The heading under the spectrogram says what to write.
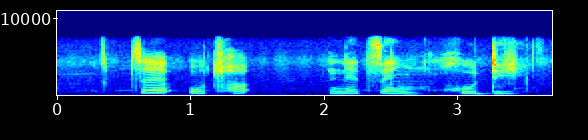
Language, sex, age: Tswana, female, 21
